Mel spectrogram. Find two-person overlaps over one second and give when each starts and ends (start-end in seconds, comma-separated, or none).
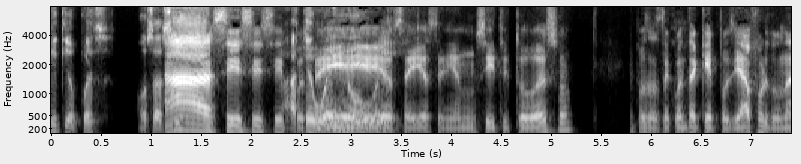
2.3-3.6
